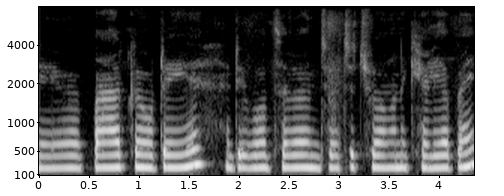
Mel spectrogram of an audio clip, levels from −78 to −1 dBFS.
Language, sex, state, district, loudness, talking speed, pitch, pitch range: Odia, female, Odisha, Khordha, -16 LUFS, 150 wpm, 215 Hz, 215-225 Hz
